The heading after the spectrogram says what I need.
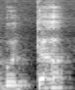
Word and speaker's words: बुद्धः: 10 number, शुद्धो बुद्धः, ये जो विसर्ग है उसका ह प्रोनाउंस होगा शुद्धो बुद्धः।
